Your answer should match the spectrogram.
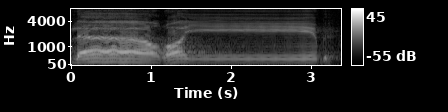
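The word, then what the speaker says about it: لا ريب: Kalau la raib itu nanti seakan-akan ada tashilul hamzah, ada hamzah yang dilembutkan, ada hamzah yang digampangkan di situ, disamarkan. Nah itu beda. Makanya bacanya Dzalikal kitabu la raib.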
